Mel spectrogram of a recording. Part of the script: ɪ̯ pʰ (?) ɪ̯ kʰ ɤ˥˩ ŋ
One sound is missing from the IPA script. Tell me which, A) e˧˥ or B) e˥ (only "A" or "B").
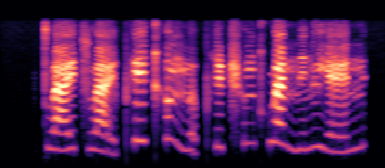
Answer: B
